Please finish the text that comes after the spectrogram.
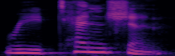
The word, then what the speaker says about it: retention: And when you have a word that ends in shun, the syllable before it will usually be the accented one. Right here, this syllable has a vowel in the middle, so we try the short sound, retention.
